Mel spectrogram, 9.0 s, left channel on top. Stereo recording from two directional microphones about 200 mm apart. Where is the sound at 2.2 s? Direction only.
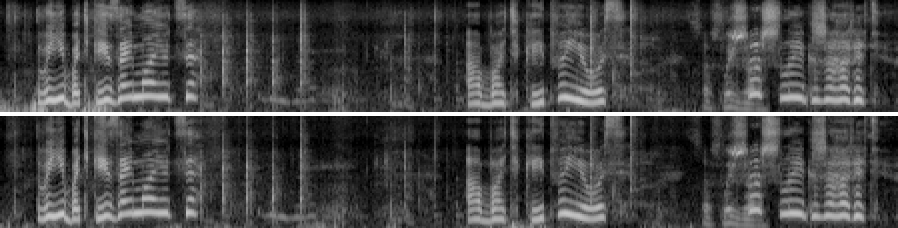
30° right (ahead or behind).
